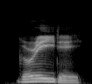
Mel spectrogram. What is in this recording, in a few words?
"greedy", spelling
